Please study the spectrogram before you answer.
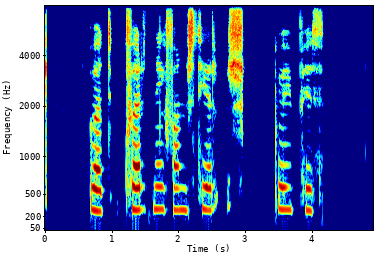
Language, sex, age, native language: Icelandic, female, 10, Icelandic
